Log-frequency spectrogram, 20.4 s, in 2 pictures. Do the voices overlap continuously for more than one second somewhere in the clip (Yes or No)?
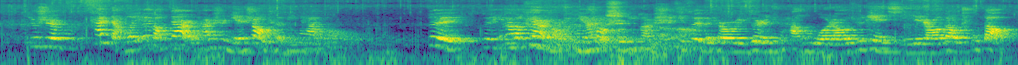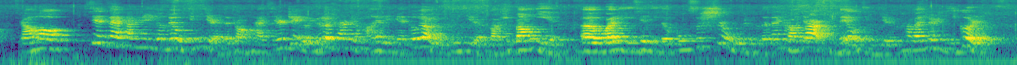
Yes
